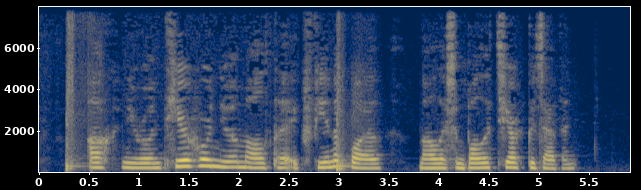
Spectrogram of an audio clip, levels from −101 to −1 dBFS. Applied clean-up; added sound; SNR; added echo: neural mask model RNNoise.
